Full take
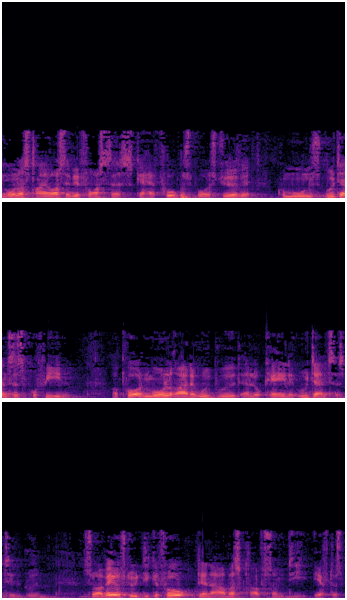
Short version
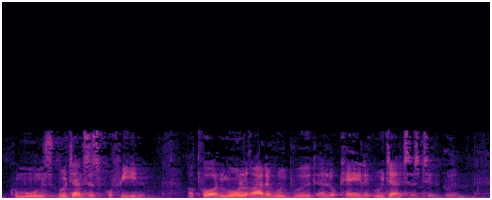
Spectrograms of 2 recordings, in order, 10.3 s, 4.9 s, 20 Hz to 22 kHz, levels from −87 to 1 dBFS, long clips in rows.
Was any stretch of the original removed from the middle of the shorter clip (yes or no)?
no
